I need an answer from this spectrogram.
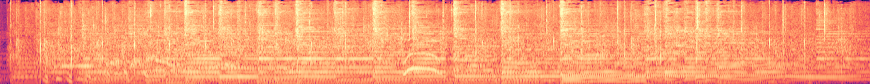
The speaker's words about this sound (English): Clapping in church. If you're going to applaud, we're applauding for the Lord, not just for the band, right? Amen. And if you're applauding for the Lord, you can do a little better than that.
